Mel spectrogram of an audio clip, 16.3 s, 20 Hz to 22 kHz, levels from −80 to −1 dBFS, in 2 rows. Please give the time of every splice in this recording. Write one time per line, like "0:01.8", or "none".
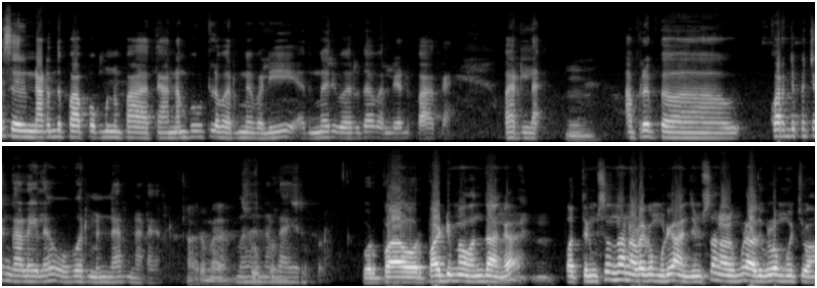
none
